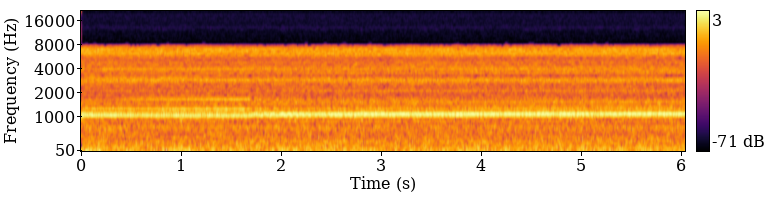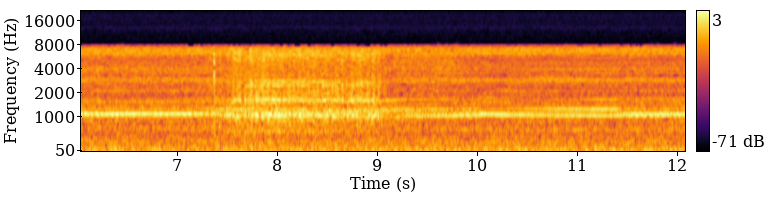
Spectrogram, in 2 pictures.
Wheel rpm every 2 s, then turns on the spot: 0, 0, 0, 10, 10, 0.
6-10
